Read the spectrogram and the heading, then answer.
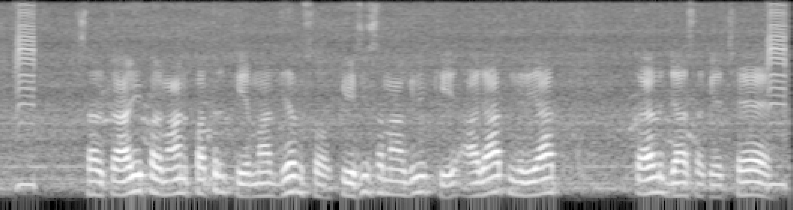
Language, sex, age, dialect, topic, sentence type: Maithili, male, 31-35, Southern/Standard, agriculture, statement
